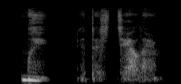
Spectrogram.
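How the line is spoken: Whisper into hair. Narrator (Russian): зашептал в макушку

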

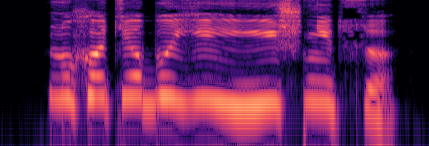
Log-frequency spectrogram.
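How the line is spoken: Whiny childish voice. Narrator (Russian): Голоском сладкого маминого любимца захныкал Игнат

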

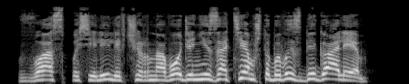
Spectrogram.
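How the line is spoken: Booming voice. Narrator (Russian): Вновь прогремел голос Черной Королевы

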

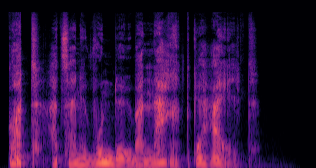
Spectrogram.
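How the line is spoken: Reverent murmur. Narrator (German): raunte es andächtig durch die Klosterzellen

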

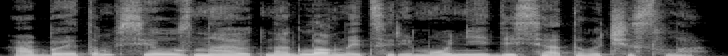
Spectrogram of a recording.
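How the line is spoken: Calm reply. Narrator (Russian): спокойно отозвалась та

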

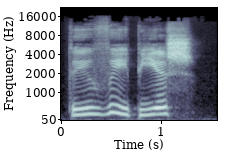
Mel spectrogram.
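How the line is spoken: Icy voice. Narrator (Russian): сказала Дэнни ледяным голосом

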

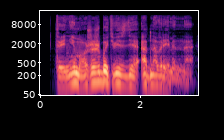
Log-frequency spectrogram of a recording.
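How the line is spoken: Growling. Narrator (Russian): рыкнул он

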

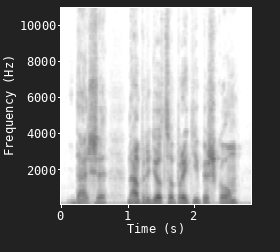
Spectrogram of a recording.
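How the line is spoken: Whisper. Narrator (Russian): почему-то прошептала Таша

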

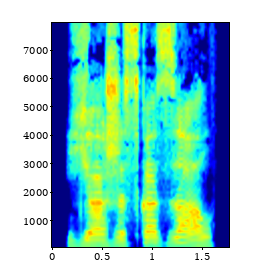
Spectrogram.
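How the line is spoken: Bear-like man growling. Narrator (Russian): зарычал мужчина, напоминающий медведя

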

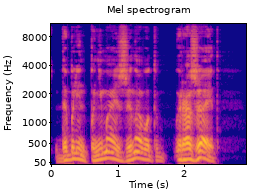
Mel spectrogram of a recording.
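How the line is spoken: Near moan. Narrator (Russian): почти простонал Станислав

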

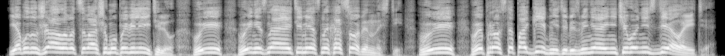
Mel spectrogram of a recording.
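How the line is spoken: Emboldened melodious shout. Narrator (Russian): Эрл, ощущая всеобщую поддержку, крикнул мелодичным голосом

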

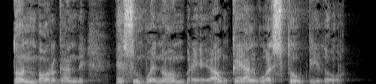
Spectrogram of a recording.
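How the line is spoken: Confidential tone. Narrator (Spanish): Silver, con tono confidencial, me dijo

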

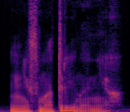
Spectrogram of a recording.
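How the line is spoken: Soft, almost tender. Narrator (Russian): мягко, почти ласково сказал голос

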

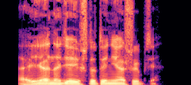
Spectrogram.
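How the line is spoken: Sighing old man. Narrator (Russian): вздохнул дед

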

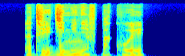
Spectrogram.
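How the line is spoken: Whispered request. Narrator (Russian): попросила Лита шепотом

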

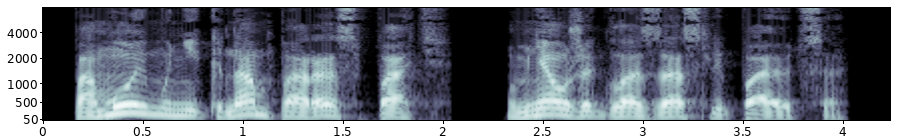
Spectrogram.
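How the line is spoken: Deep sigh. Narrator (Russian): Таня глубоко вздохнула и сказала

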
